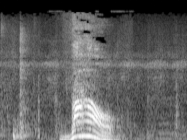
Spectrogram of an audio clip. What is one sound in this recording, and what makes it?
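A woman exclaims loudly, close by, with a rising and falling voice.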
